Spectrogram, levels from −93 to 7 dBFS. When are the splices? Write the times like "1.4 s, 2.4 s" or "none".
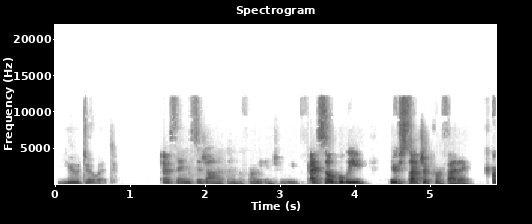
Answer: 1.2 s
